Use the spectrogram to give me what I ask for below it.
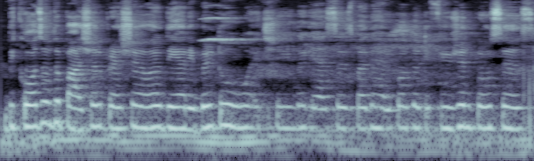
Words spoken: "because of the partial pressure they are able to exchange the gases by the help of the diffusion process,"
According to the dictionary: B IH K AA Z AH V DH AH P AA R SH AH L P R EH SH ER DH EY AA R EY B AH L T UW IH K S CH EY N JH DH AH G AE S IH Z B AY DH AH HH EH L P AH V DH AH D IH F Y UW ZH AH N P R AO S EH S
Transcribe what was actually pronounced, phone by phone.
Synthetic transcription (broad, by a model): B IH K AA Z AH V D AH P AA R SH AH L P R EH SH ER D EY AA R EY B AH L T UW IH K CH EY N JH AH G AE S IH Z B AY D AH HH EH L P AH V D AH D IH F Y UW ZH AH N P R AO S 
